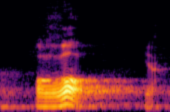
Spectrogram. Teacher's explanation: Tempat keluarnya makhraj huruf ghain adalah dari tenggorokan atas. Ghain dengan kha dari tenggorokan atas.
